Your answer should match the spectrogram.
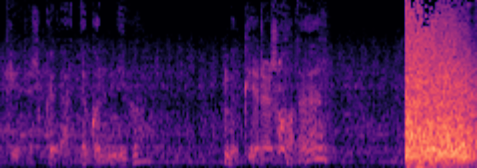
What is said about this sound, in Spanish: Wingro apunta a un ren.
